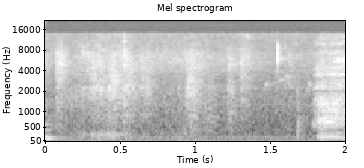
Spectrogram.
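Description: A man's drawn-out hesitation sounds, 'uh' trailing off at the start and 'ah, uh' near the end, with quiet room tone in between.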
